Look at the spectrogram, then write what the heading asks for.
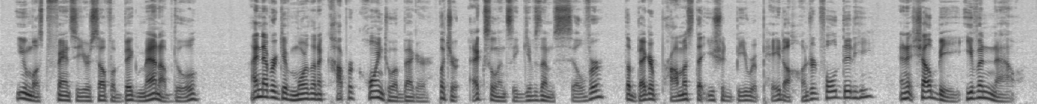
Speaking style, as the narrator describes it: he said scornfully

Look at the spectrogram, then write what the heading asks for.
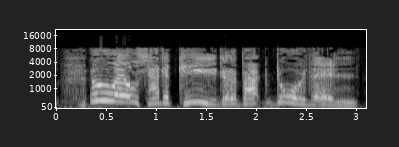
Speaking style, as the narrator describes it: barked the cook

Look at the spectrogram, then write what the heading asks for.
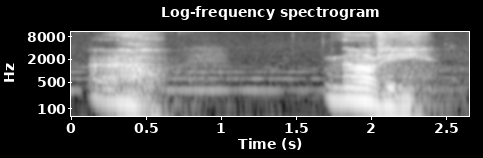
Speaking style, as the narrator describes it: he groaned

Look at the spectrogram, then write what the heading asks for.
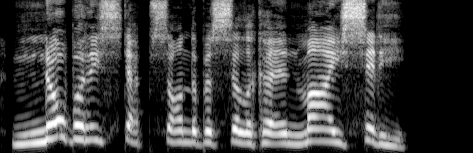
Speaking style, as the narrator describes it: Outraged, she shouts

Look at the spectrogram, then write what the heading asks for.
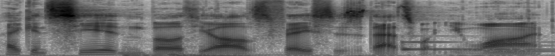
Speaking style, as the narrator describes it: Luca just laughs and says under his breath

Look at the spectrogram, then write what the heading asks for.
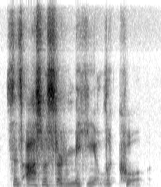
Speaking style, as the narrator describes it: Naruto exclaimed loudly

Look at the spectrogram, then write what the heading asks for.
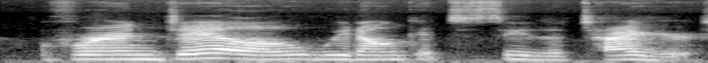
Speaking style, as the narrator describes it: said Rob

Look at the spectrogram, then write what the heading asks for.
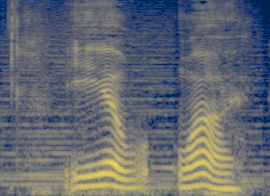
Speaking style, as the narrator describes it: He asked nervously

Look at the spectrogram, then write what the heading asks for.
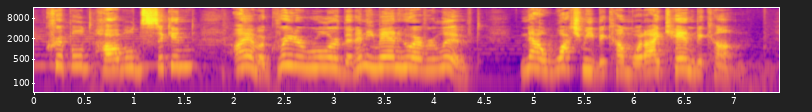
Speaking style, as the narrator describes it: he bellowed

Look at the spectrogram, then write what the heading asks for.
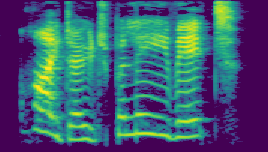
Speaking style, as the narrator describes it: said the pigeon

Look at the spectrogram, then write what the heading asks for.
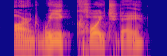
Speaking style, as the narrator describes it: Hermione sighed loudly

